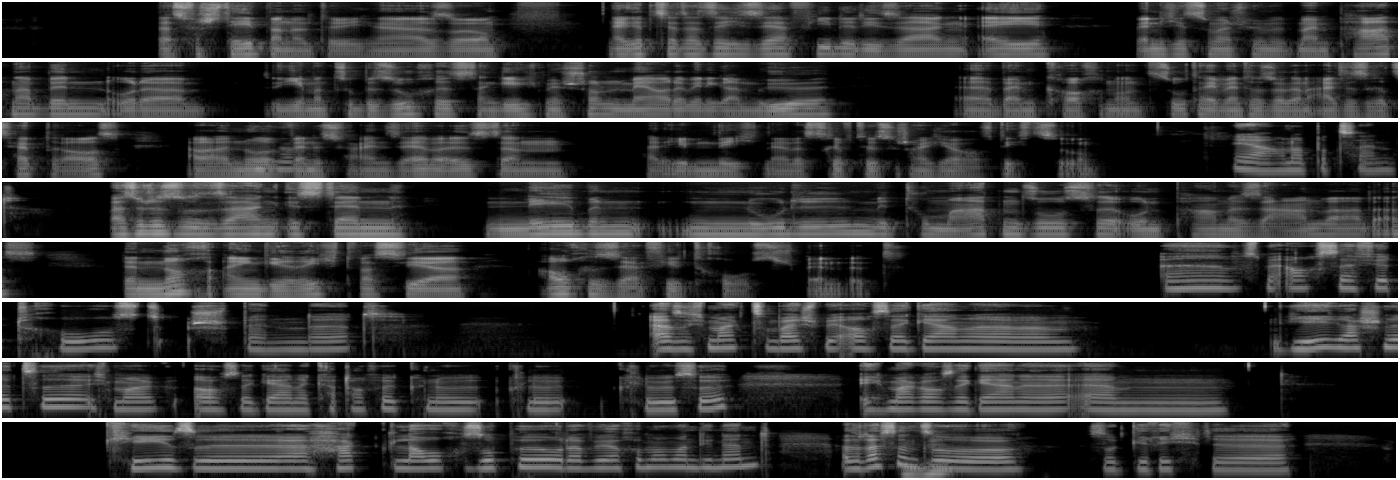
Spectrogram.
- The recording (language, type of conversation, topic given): German, podcast, Erzähl mal: Welches Gericht spendet dir Trost?
- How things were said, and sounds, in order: other background noise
